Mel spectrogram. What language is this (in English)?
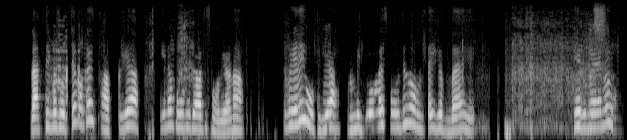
Punjabi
